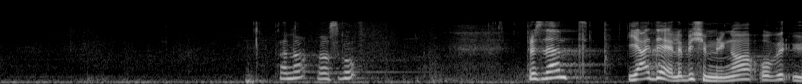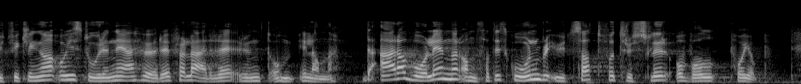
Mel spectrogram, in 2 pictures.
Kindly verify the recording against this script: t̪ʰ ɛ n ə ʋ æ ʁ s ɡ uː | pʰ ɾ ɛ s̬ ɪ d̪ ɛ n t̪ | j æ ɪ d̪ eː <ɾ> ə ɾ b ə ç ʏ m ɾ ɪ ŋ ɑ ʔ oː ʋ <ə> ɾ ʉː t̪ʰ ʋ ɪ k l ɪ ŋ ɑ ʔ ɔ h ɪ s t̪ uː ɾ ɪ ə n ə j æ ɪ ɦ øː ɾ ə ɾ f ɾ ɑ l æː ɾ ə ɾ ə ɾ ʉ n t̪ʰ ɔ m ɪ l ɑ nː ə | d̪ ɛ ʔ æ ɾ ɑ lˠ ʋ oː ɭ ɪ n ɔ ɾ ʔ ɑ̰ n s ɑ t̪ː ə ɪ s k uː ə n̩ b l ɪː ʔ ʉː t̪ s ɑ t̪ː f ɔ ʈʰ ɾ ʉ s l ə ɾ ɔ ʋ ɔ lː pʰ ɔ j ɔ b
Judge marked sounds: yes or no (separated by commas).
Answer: no, yes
